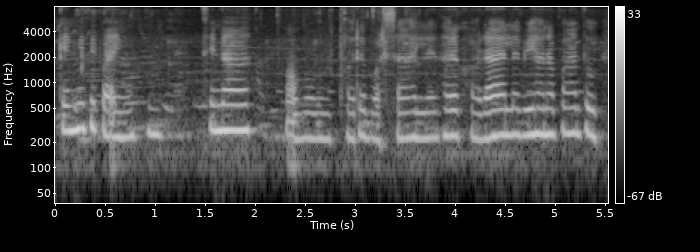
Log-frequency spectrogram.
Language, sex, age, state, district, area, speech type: Odia, female, 30-45, Odisha, Kendujhar, urban, spontaneous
